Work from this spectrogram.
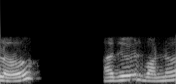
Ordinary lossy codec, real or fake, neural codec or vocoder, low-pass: none; real; none; 3.6 kHz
